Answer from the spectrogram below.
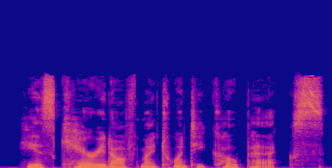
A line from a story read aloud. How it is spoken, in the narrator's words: Raskolnikov murmured angrily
